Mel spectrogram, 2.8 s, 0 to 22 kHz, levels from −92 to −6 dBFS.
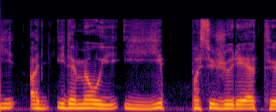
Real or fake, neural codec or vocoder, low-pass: real; none; 10.8 kHz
